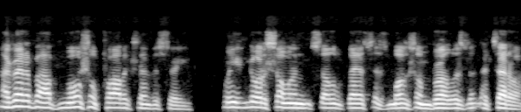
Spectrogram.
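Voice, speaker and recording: A man with a New York accent talks at a fairly quick pace, his pitch fairly high with ordinary variation. The sound is dry and close, with no echo. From New York City, the Bronx. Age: 90s. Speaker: retired businessman and army veteran. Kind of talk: public hearing testimony. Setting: public hearing with audience.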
